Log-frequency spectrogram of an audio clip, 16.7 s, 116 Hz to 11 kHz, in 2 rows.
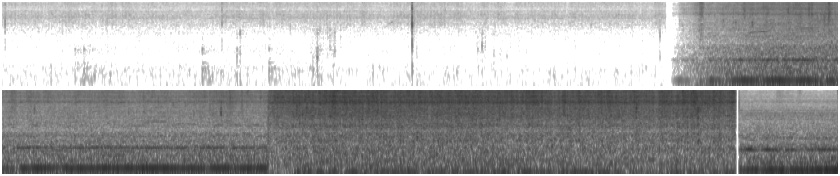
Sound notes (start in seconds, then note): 6.7 sound of light rain; 11.0 sound of heavy rain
